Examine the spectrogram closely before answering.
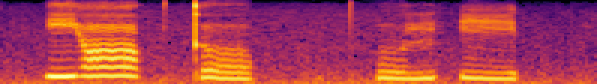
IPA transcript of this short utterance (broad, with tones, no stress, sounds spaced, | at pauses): j ɔː˥˩ k̚ t o˨˩ k̚ | pʰ u˩˦ n ʔ i˨˩ t̚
